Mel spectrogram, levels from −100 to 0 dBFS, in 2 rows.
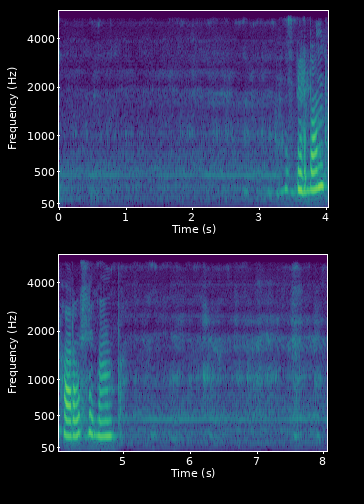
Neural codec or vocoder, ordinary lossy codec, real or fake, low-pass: autoencoder, 22.05 kHz, a latent of 192 numbers a frame, VITS, trained on one speaker; none; fake; 5.4 kHz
